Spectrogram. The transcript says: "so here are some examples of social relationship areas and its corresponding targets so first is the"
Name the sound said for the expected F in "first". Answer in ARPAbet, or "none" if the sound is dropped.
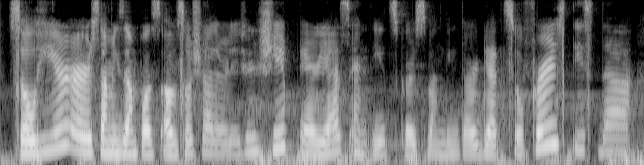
F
